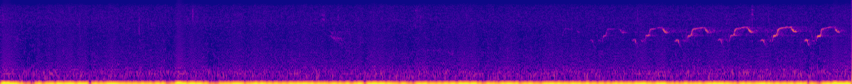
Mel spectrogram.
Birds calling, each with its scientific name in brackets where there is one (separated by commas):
Hawaii Amakihi (Chlorodrepanis virens)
